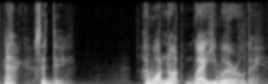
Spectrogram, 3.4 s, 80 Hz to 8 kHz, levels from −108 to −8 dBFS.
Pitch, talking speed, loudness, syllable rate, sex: 120 Hz, 195 wpm, -20 LUFS, 5.9 syllables/s, male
